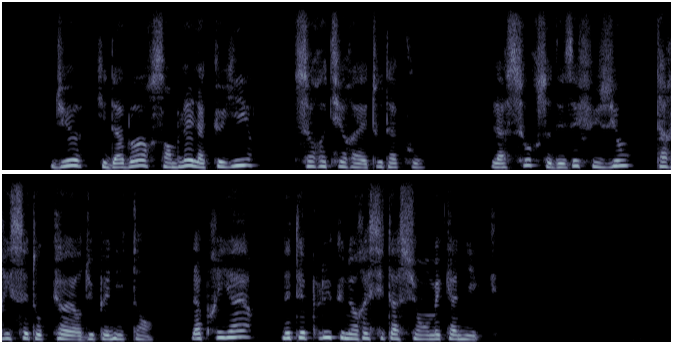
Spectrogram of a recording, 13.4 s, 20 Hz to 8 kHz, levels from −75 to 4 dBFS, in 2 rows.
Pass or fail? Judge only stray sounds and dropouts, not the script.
pass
